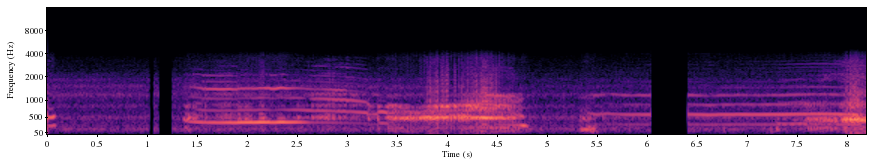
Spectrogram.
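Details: Bears in a den, January 16, 2013, making a song-like sound: long, steady, harmonic hums that hold pitch for seconds, swelling louder midway, then softer held tones after a brief dropout.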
